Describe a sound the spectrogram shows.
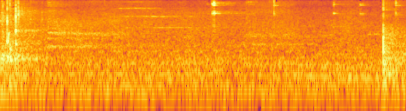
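A spoon scrapes and stirs seeds in a metal bowl.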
